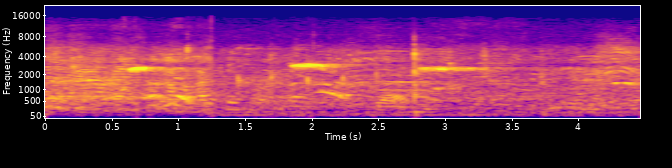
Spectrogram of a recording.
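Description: Distant shouts and chatter of players and onlookers across an open football pitch, with a few short high-pitched calls.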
